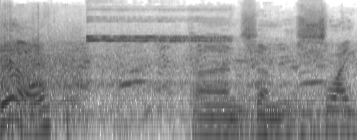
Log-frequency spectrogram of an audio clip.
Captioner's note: whistle blows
